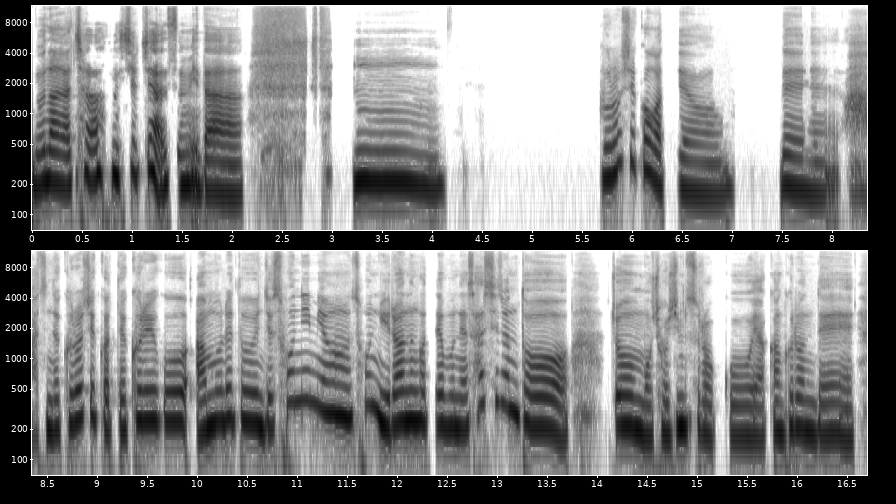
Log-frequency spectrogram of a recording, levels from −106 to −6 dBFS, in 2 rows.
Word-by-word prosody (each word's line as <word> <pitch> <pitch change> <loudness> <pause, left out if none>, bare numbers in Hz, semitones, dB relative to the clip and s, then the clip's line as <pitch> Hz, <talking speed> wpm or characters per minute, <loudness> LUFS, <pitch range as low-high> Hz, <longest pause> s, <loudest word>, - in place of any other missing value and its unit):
누나가 200 -1 +3
참 235 +2 +1 0.2
쉽지 260 +1 -3
않습니다. 185 -7 +1 1.1
음. 210 -3 +3 1.5
그러실 280 +9 -2
것 280 -2 -1
같아요. 170 -5 -5 0.6
네. 190 -2 -2 0.4
아, 160 - -12
진짜 195 -1 -1
그러실 250 +6 -2
것 195 -6 -5
같아요. 195 -1 -4
그리고 240 -1 +1
아무래도 235 +4 +2
인제 210 -1 +2
손위면 325 - +1
손위라는 240 - +4
것 235 0 0
때문에 210 -2 +1
사실은 345 - -3
더 210 -7 0 0.4
좀 215 -1 +3
뭐 175 -3 +1
조심스럽고 175 -3 -2
약간 170 +3 -3
그런데. 180 -4 -2
210 Hz, 235 characters per minute, -22 LUFS, 190-240 Hz, 1.5 s, 손위라는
